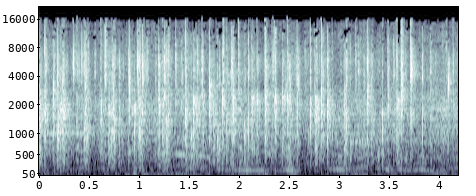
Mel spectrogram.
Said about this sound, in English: Give you guys, give yourselves a round of applause. Come on, let me hear it.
